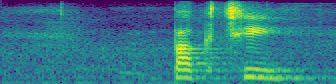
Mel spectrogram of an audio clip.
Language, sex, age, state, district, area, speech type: Hindi, female, 18-30, Madhya Pradesh, Narsinghpur, rural, read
